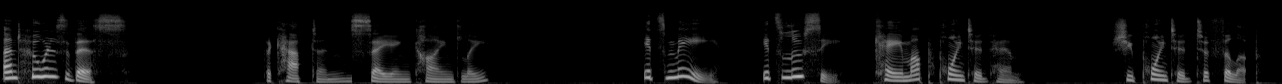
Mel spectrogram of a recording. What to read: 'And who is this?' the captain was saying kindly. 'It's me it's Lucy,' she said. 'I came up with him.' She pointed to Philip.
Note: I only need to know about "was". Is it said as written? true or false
false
